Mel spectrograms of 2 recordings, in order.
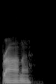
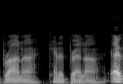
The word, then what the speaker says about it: Branagh: Yeah, I have Kenneth Branagh. Kenneth Branagh. Either way, Yeah. I've heard the G is silent.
